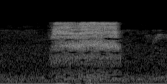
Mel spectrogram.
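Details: Littlest barn owl owlet begging during a feeding by its mother at Starr Ranch on the morning of 6 March 2011; one long, coarse, breathy screech of about 0.7 seconds.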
